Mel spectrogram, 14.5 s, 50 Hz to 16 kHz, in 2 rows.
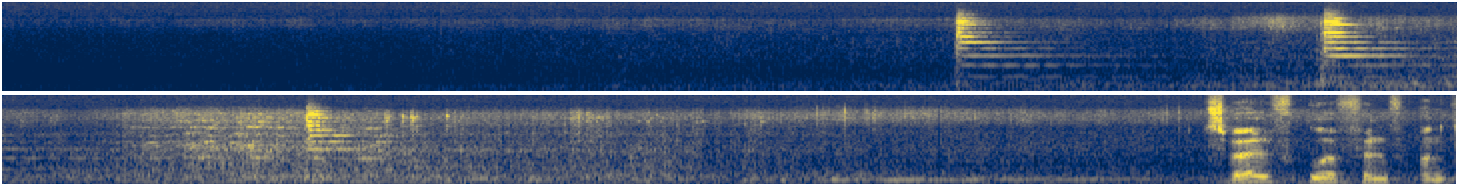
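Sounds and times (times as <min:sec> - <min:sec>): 
tram railcar wheels rumbling on rails in a city tram depot: 0:02.2 - 0:14.5
rising tonal whine of a tram railcar: 0:04.8 - 0:13.8.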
